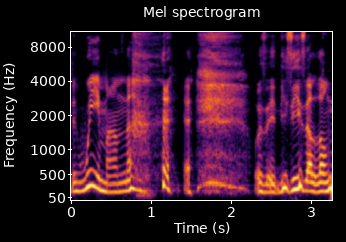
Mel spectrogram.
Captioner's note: chuckles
